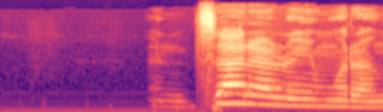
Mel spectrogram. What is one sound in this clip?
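A young boy sings loudly into a microphone.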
